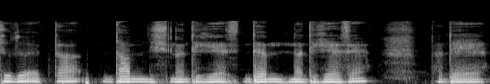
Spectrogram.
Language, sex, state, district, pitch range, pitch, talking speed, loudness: Nagamese, male, Nagaland, Dimapur, 115-130 Hz, 120 Hz, 110 wpm, -15 LUFS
